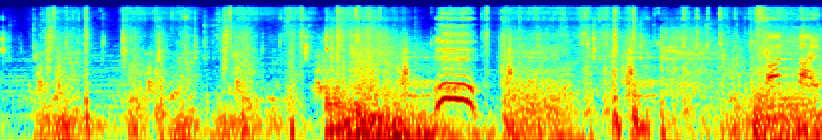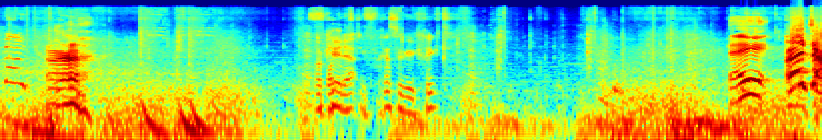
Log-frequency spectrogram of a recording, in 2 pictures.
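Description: Video game fighters' hits and whooshes sound in quick bursts.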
